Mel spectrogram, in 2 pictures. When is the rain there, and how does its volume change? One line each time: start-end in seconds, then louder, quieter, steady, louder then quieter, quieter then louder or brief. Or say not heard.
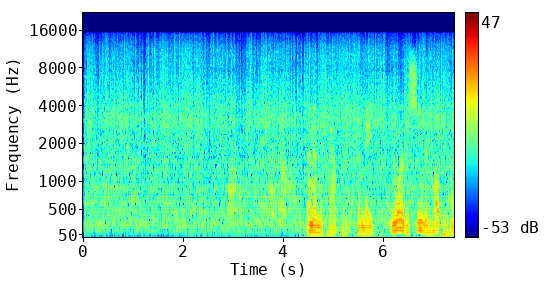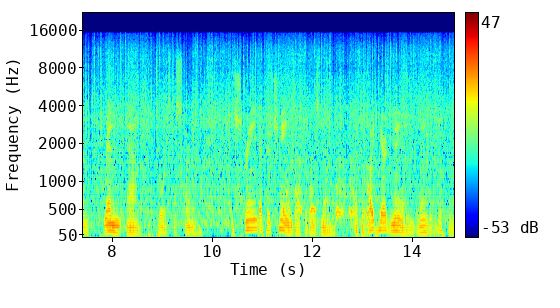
0.0-14.8 steady.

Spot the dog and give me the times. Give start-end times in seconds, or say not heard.
2.9-4.8, 11.3-13.2.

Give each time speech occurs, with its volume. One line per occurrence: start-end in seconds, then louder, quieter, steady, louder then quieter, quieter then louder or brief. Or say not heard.
4.5-14.8 quieter then louder.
